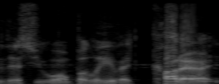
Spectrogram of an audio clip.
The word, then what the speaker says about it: Qatar: you won't believe it cutter that's spelled q a t a AR cutter buys a soccer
